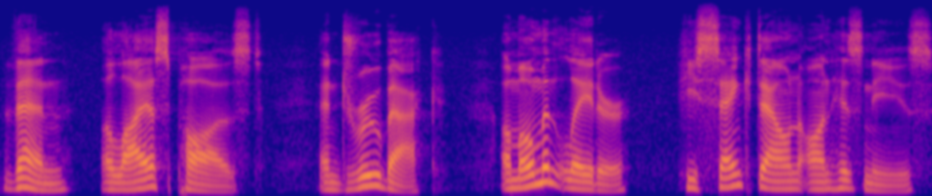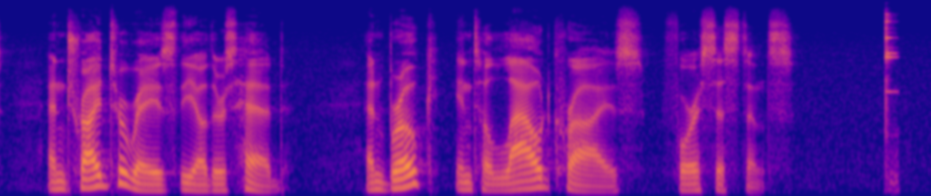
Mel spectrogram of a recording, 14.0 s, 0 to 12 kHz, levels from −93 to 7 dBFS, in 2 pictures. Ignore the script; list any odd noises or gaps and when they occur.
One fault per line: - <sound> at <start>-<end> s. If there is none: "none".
- tap at 13.6-13.7 s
